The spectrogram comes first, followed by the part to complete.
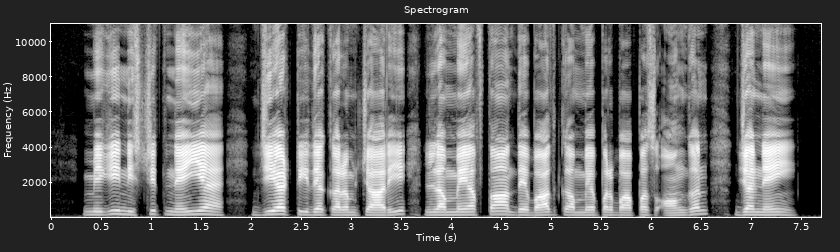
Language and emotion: Dogri, fearful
